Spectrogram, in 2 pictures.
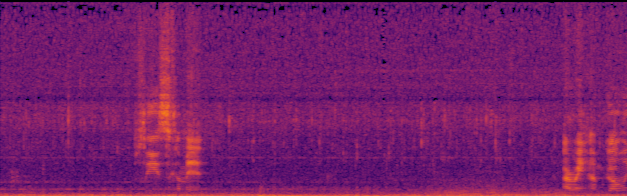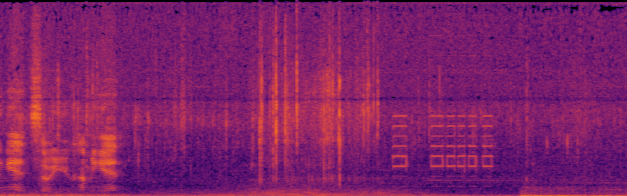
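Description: A steady low rumble under faint sustained music-like tones, with a warbling pitched sound in the middle and a short run of electronic beeps near the end.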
